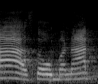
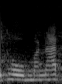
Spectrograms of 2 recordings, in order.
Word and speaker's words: โทมนัส: ได้ อย่าง ถูก ต้อง จำ ไว้ ว่า โทมนัส คำ ที่ ใช้ ใน ปัจจุบัน ก็ คือ โทมนัส นะ คะ ไม่ มี อะไร กลัน เลย คำ ควบ กล้ำ นัก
